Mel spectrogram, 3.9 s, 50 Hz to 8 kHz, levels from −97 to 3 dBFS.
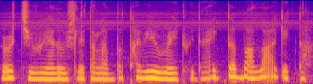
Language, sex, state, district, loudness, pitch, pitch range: Nagamese, female, Nagaland, Kohima, -15 LUFS, 185 Hz, 175-200 Hz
